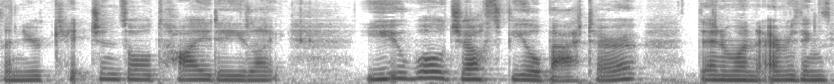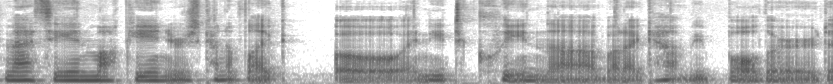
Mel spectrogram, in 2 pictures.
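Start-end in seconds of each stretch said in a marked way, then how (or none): 5.8-8.3 low, soft, lazy groan of reluctance; can't be bothered. Retold or imitated. Imitating her lazy inner voice putting off cleaning, low and soft. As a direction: sigh it out like you can't face the mess. Lazy self-talk about messy room.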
